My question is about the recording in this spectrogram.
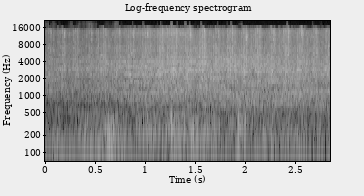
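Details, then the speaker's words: Restored 1970 Triumph TR6, 2.5-litre inline-six with four-speed manual, said to run and drive great. A steady, even low burble at idle with no knocks, misses or hunting is a normal, healthy idle. "Very nice car, has been restored, driver quality all the way. Shows nice, runs good, as you can hear it is"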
